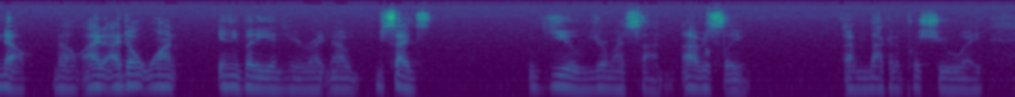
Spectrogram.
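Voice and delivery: soft, frustrated voice.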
